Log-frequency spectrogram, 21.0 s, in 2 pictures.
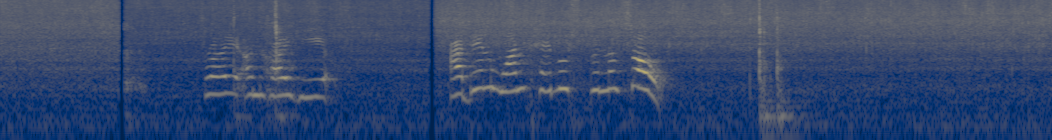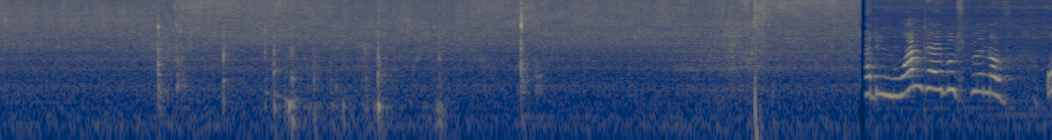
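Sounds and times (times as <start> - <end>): chicken sizzling in a frying pan: 0.0 - 21.0
spatula scraping and tapping pan: 12.0 - 15.1, 15.7 - 16.0.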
